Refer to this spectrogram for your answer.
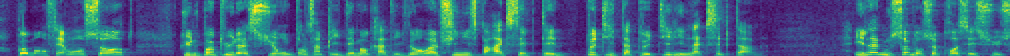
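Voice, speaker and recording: Over a very clean recording with a silent background, a man talks at a moderate pace with lively intonation. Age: 60s. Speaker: politician. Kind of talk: political monologue. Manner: halting.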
